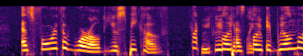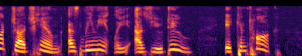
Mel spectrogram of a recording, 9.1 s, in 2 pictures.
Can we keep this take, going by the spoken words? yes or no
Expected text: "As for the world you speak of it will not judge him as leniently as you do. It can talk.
no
